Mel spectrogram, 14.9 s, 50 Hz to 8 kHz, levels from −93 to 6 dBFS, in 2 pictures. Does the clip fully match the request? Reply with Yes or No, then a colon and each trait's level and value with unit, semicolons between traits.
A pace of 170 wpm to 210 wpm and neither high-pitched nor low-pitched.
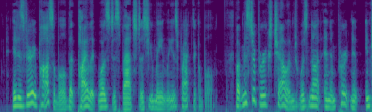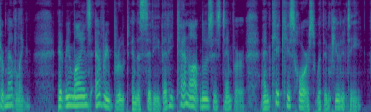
No: average, 160 wpm; medium, 155 Hz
